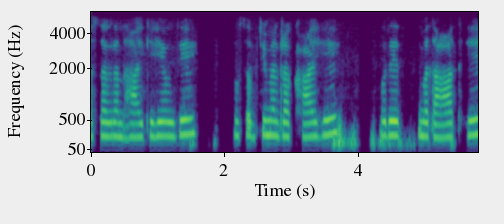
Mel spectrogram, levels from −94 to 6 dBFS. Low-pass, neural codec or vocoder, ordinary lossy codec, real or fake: 5.4 kHz; vocoder, 44.1 kHz, 128 mel bands every 256 samples, BigVGAN v2; none; fake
